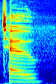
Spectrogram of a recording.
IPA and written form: toʊ (toe)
